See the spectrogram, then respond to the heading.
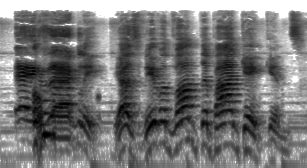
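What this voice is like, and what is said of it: Put-on German accent. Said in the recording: “It's my German accent. It's just as good as the English.”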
